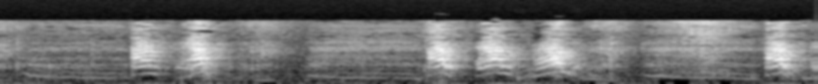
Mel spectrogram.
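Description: Pug barking in short bursts: two barks about a second in, three more in quick succession just after two seconds, and another starting at the very end.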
